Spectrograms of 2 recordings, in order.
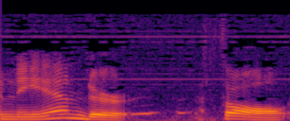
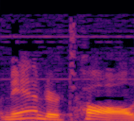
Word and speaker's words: Neanderthal: you don't know the neanderthal neanderthal the h is silent neanderthal man is named after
